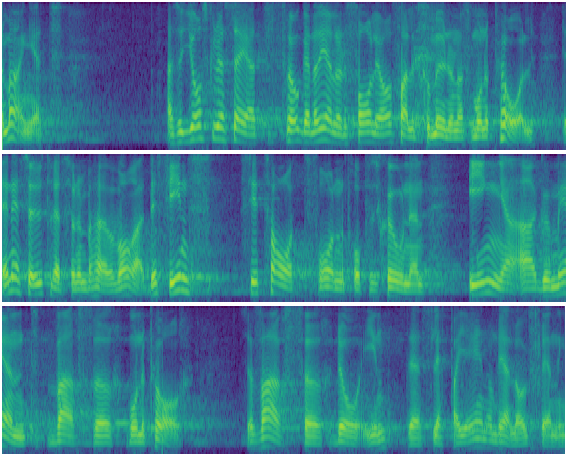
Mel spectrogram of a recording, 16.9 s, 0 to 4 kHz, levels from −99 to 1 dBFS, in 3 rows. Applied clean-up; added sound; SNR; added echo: none; none; none; none.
